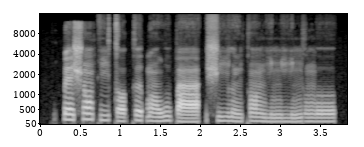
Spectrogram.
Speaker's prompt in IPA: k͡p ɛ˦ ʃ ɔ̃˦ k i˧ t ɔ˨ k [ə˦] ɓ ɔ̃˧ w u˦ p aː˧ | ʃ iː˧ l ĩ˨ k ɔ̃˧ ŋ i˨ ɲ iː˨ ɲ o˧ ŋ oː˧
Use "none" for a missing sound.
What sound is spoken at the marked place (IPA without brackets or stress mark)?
ə˦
